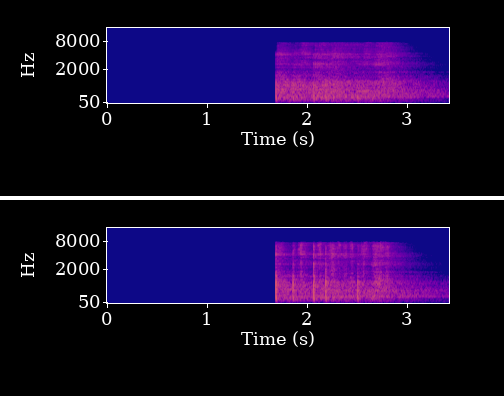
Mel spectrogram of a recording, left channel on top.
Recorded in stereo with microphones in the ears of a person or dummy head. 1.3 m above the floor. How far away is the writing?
About 0.6 m.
